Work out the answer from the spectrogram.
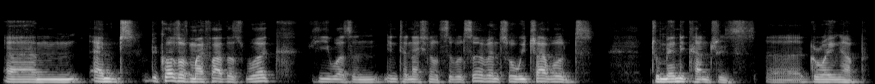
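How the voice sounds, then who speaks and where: An older man from southern Africa gives a lecture on his work. He speaks in a measured, halting way, pausing often on fillers and starting phrases over. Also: medium pitch, fairly even intonation, a little mellow. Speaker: architect lecturer. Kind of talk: online practice lecture.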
